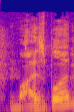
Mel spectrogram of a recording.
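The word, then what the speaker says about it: Weyes Blood: right now have you ever heard of her wise blood she it's spelled w ey es wise blood yeah she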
